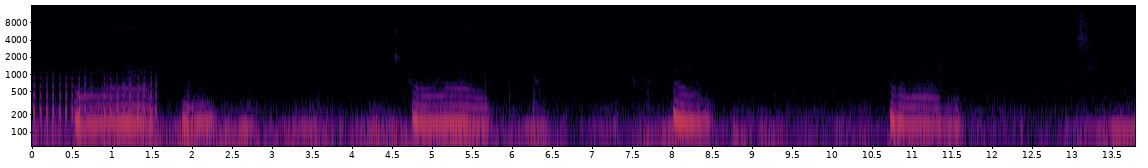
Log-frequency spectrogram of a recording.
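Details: Sleeping cat snoring loudly, much like a person: low, buzzy, harmonic snores every three to four seconds, each about a second long, over a steady low indoor hum.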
